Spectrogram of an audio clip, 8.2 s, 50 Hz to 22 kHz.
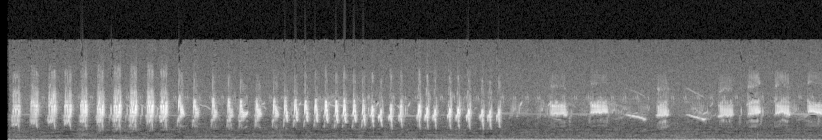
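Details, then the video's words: Singing Bushlark in India singing with mimicry of birds such as Indian Robin and Pied Bushchat: a fast even trill of high ticking notes for five seconds, then spaced whistled chirps and slurred notes, low hum behind. "Compilation of Singing Bushlark singing and mimicking for two minutes (part 3)"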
